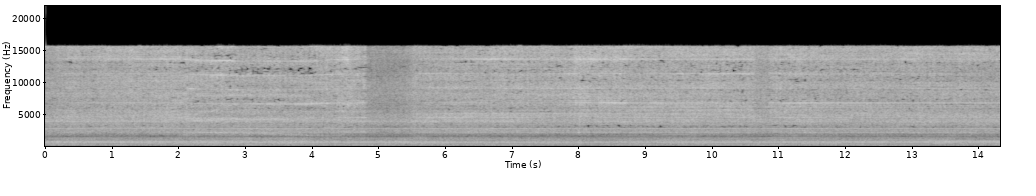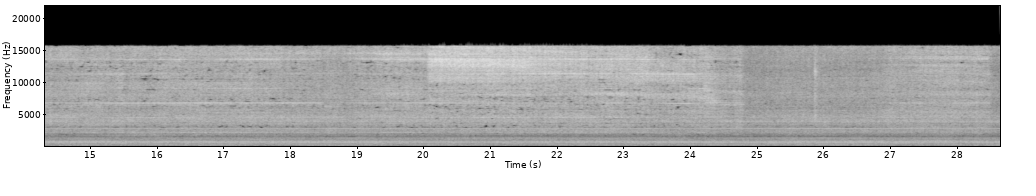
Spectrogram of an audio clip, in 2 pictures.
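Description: Bandsaw running steadily with its blade cutting through a thick walnut board.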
